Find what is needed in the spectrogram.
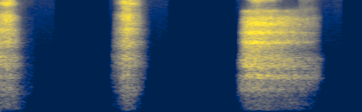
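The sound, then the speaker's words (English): Open-mouth breathwork breathing: two short, sharp inhalations into the belly and then the chest, followed by one longer, fuller exhale like a sigh, with silence between the breaths. “you want to do it with an open mouth. And so you're breathing into the belly, into the chest, and then exhaling.”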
